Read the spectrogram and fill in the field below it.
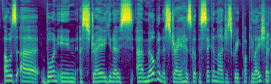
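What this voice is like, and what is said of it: Australian accent. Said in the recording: “I thought I noticed an accent. ... this is how the convicts speak the Queen's English.”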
